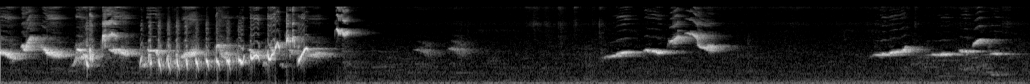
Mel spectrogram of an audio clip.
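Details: Fighter white-rumped shama from Wonosobo, Central Java, Indonesia, used to provoke rival birds: a dense run of rapid trilled and chattering notes, then quieter gaps broken by short clear whistled phrases.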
